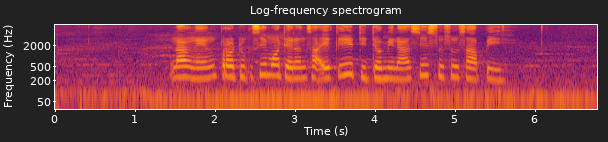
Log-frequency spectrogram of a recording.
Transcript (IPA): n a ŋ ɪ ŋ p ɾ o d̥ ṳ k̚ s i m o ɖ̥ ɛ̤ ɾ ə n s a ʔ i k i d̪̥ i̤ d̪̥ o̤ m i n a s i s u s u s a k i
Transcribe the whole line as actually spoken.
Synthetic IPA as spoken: n a ŋ ɪ ŋ p ɾ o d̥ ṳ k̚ s i m o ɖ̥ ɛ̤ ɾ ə n s a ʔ i k i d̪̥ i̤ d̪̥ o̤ m i n a s i s u s u s a p i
